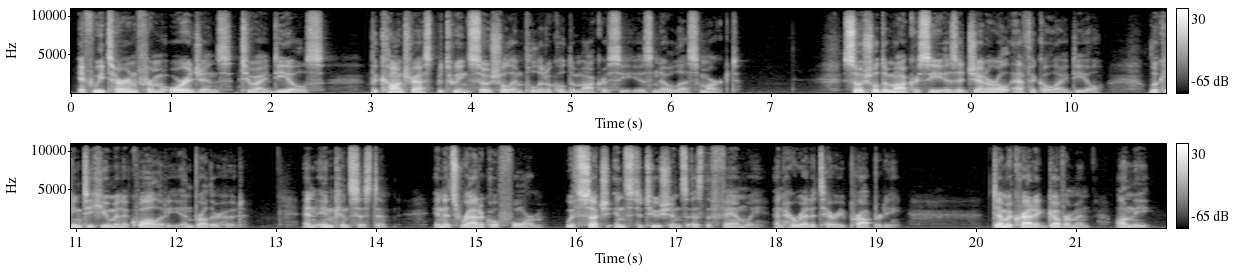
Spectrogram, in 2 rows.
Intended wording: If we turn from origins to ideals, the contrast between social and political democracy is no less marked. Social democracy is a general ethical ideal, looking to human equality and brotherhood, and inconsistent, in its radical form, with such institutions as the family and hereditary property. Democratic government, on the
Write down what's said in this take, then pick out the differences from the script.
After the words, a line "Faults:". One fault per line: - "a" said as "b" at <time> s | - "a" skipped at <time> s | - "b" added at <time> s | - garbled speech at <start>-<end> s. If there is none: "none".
If we turn from origins to ideals, the contrast between social and political democracy is no less marked. Social democracy is a general ethical ideal, looking to human equality and brotherhood, and inconsistent, in its radical form, with such institutions as the family and hereditary property. Democratic government, on the
Faults:
none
